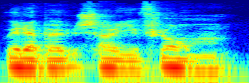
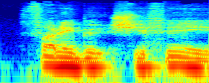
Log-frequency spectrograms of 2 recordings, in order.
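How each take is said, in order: First: It is said in a standard English accent. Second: It is said in a broad Aberdeen Scots accent.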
